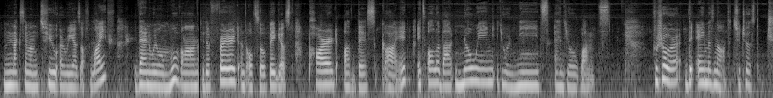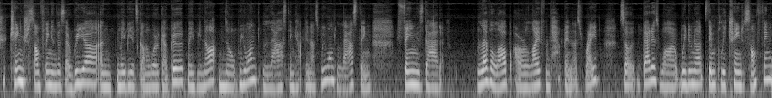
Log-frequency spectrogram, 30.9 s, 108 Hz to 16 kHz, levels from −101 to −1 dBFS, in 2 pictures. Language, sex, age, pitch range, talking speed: English, female, 20-39, 195-230 Hz, 150 wpm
